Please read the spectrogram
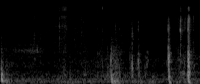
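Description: Light clicks and taps from a shrink-wrapped cardboard trading-card display box being handled, with a faint plastic crinkle. One click comes at the start and a quick cluster of them near the end.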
